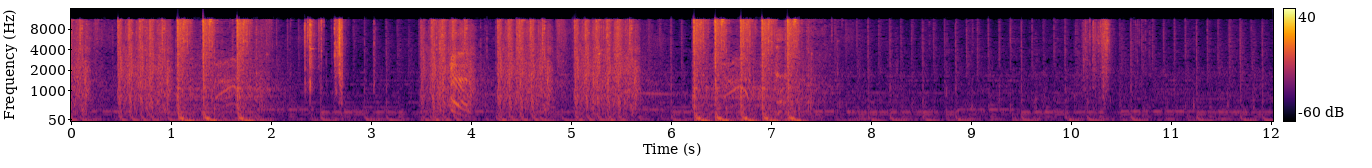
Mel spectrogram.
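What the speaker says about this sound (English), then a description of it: "Shooting!" Gunfire in Watch Dogs: Legion: bursts of rapid automatic shots come in several loud clusters separated by short lulls, sharp and close, with a faint game soundscape between the volleys.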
